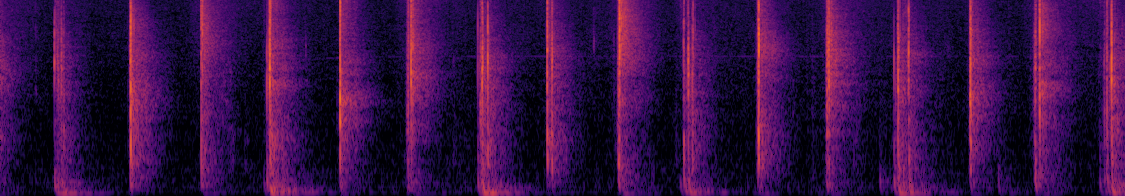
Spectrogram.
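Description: Body percussion by two people: foot stomps on a wooden floor and hand slaps on the body in a steady three-beat pattern. A heavier low thud is followed by two sharper hits, about two hits a second.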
